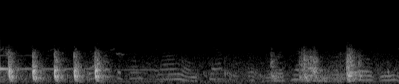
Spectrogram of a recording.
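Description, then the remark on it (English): A big brass door knocker on the front door of a house on a side road strikes five times in quick, even succession, loud with a faint metallic ring, then people begin talking. “There was a big brass knocker on the front door.”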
